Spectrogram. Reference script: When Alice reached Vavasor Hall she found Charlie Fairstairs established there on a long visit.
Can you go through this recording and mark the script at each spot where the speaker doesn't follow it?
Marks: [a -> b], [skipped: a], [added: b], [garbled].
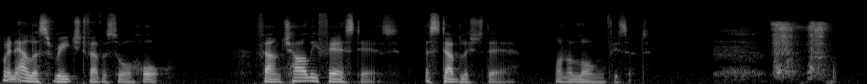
When Alice reached Vavasor Hall [skipped: she] found Charlie Fairstairs established there on a long visit.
